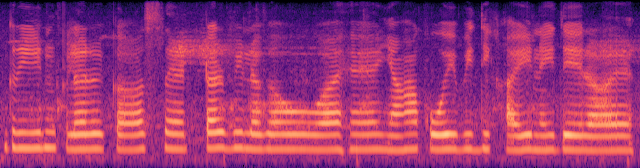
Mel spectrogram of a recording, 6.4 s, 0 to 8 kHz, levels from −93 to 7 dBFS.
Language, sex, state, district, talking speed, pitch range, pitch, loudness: Hindi, female, Rajasthan, Bikaner, 150 wpm, 225-235 Hz, 230 Hz, -14 LUFS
